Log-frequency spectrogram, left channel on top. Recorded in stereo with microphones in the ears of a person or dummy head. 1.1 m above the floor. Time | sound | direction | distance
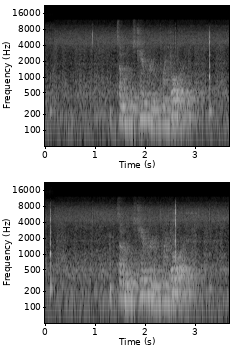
1.4 | a man speaking | 55° left (ahead or behind) | 0.9 m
